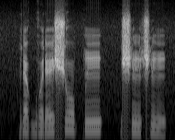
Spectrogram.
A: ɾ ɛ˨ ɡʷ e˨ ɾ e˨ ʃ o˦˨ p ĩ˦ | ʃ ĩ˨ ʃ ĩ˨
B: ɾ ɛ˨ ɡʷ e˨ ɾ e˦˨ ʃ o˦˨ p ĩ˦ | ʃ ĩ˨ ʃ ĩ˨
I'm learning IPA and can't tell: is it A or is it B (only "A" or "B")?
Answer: B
